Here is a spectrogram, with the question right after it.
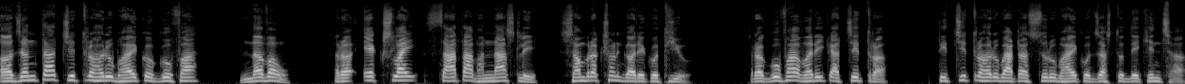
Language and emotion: Nepali, neutral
